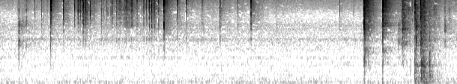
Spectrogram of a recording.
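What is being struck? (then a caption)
Bar of soap cut with a metal blade. A hand-held, hand-sized solid bar of soap with a blue and green pearly coating and an embossed logo is scraped and carved by a metal blade, its thin shavings piling up below. Soft, crisp, bright scratches and clicks come in quick, uneven bursts, with almost no low end. The clip ends with a few louder, sharper cuts.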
